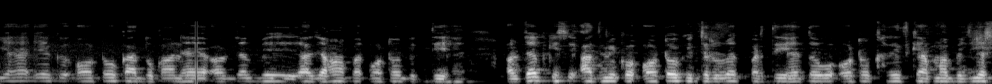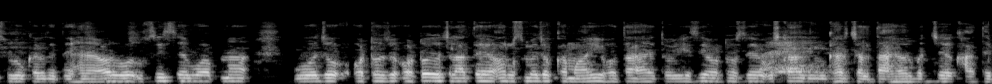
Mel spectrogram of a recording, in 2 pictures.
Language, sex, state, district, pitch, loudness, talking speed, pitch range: Hindi, male, Bihar, Lakhisarai, 145 Hz, -18 LUFS, 195 wpm, 140-150 Hz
